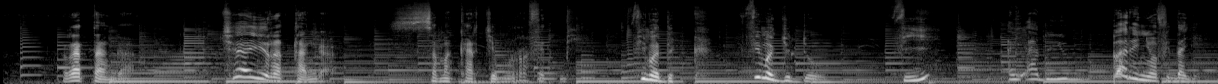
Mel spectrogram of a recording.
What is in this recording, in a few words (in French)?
bande annonce en wolof feuilleton radio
